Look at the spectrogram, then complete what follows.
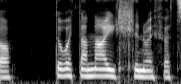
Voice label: "naill", Welsh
